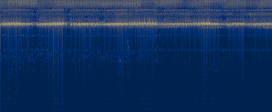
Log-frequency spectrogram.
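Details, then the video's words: Countryside night chorus of crickets: an unbroken, piercing high trill with fast flutter, briefly dipping twice near the start, over quiet low background noise. "시골의 밤! 귀뚜라미 소리"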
